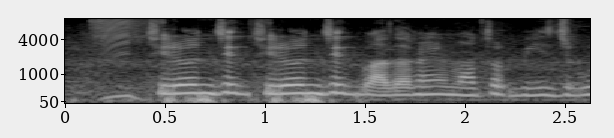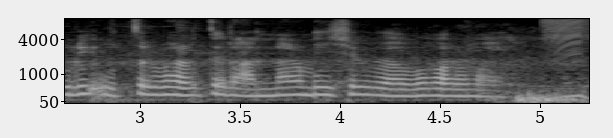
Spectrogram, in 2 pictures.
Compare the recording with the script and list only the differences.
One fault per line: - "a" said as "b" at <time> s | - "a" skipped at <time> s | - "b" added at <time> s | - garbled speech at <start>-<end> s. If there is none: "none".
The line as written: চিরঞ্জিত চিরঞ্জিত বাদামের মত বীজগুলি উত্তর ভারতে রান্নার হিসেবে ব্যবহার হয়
none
